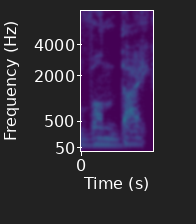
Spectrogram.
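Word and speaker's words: Van Dyck: d'autres de ses élèves comme Van Dick ou van djk je crois que maintenant on prononce comme il faut prononcer à la à la hollandaise qui et que il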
